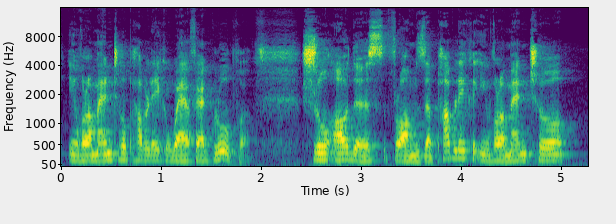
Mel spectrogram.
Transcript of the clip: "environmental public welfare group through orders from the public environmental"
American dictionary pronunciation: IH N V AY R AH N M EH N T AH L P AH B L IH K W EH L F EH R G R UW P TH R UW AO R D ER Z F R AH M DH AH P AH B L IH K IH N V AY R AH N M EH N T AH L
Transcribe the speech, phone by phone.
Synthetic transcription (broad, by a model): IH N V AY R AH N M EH N T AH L P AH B L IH K W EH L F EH G R UW P S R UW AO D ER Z F R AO M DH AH P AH B L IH K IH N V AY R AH M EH N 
